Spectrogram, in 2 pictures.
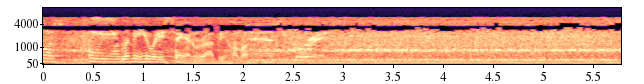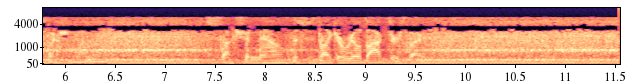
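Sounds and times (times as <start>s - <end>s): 
buzzing of surgical eye flap maker: 0.0s - 11.5s
speech: 0.8s - 3.5s, 7.6s - 10.2s.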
